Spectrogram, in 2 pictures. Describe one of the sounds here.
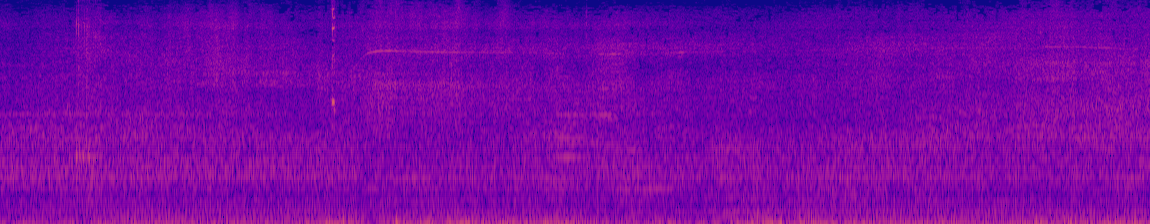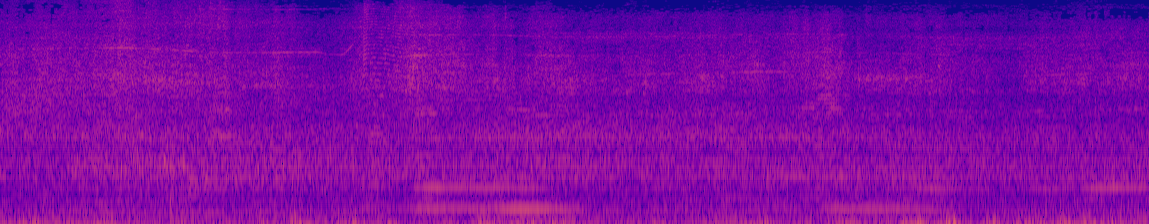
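A small aircraft drones faintly high overhead.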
